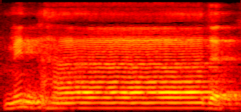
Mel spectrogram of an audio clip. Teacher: ہا کو لمبا کریں گے اور دال ساکن پہ قلقلہ کریں گے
